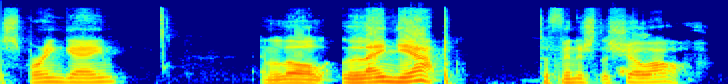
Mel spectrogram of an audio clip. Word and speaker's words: lagniappe: things with the spring game and a little lane yap to finish the show off i do not know how to pronounce it yeah i was like lagna bay oh my goodness lane yeah laying out yes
